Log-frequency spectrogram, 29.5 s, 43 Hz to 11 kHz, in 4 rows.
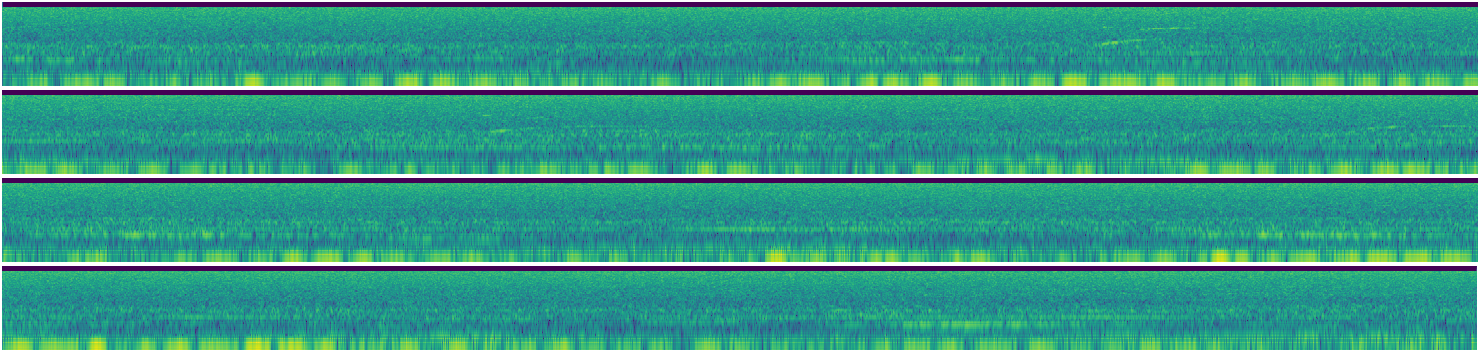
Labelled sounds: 5.5	6.0	humpback whale, 0.80 to 2.0 kHz
10.2	10.5	humpback whale, 0.93 to 1.1 kHz

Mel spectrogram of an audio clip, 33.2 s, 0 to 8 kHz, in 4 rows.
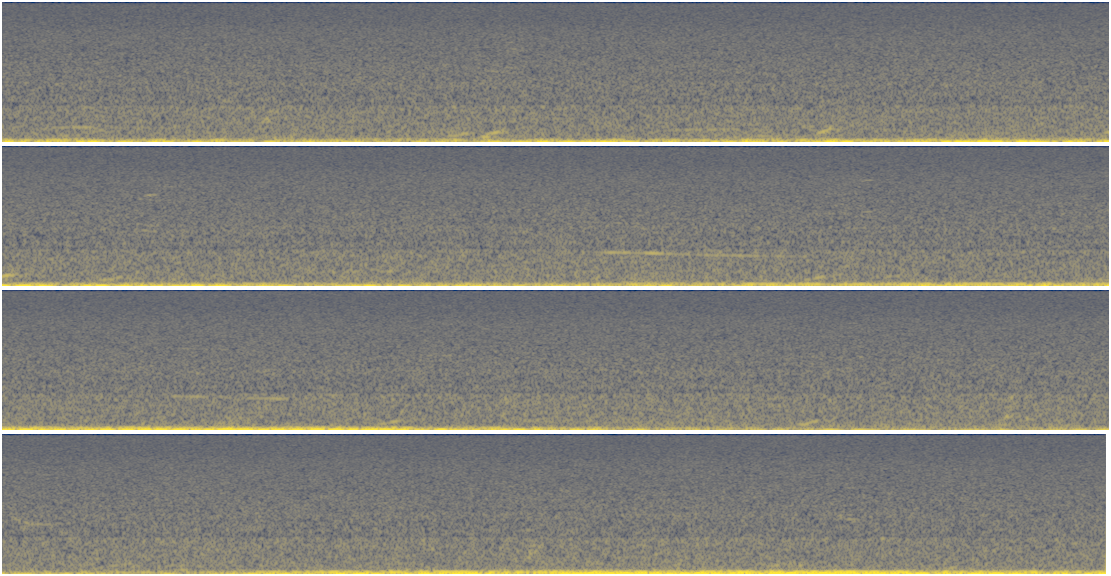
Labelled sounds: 25.0	25.3	humpback whale, 0.96 to 1.2 kHz

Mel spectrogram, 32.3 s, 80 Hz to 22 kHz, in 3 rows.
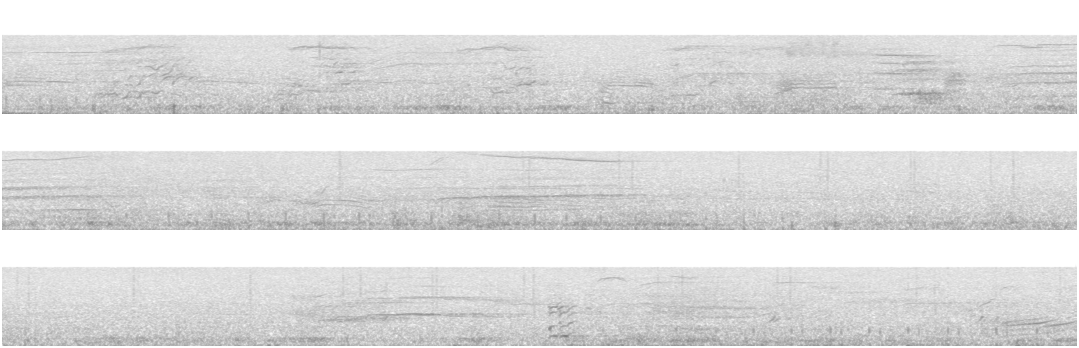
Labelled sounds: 2.7	4.3	killer whale, southern resident, 0.55 to 5.8 kHz

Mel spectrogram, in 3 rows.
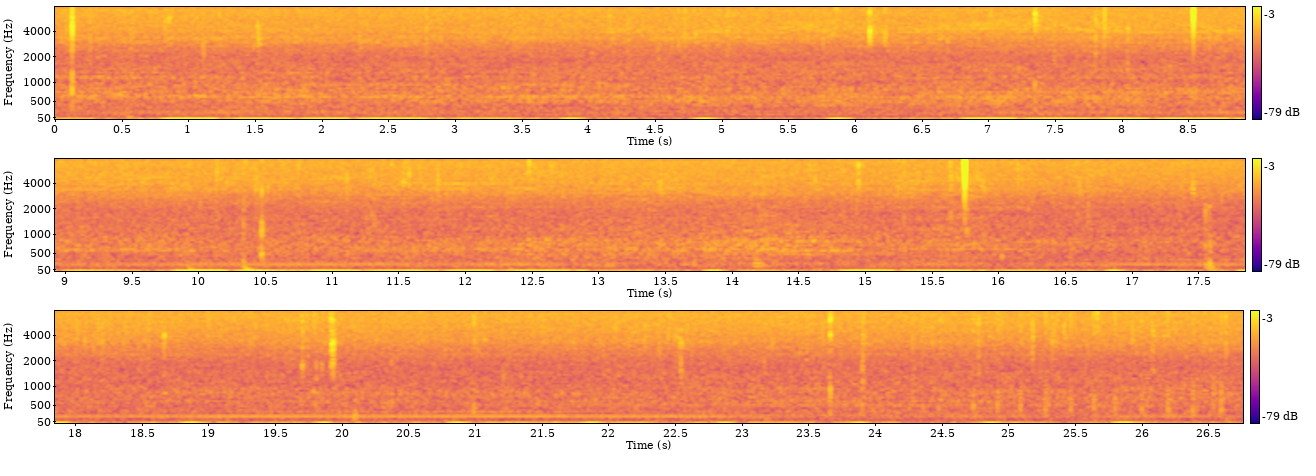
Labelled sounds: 16.8	21.8	vessel noise, 0 to 8.0 kHz

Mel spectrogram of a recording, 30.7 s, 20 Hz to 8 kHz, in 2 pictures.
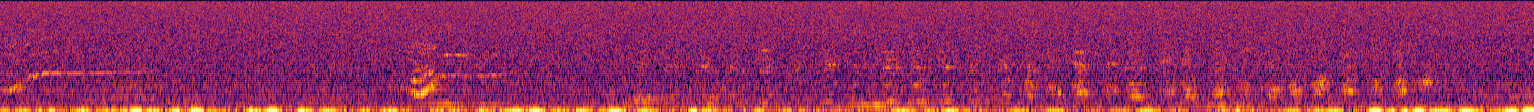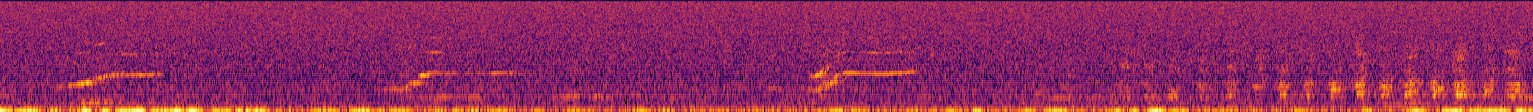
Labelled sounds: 0.3	1.2	humpback whale, 0.80 to 1.1 kHz
4.4	5.4	humpback whale, 0.80 to 1.9 kHz
16.2	16.9	humpback whale, 0.80 to 1.1 kHz
19.5	19.9	humpback whale, 0.83 to 1.2 kHz
23.4	24.5	humpback whale, 0.80 to 1.3 kHz

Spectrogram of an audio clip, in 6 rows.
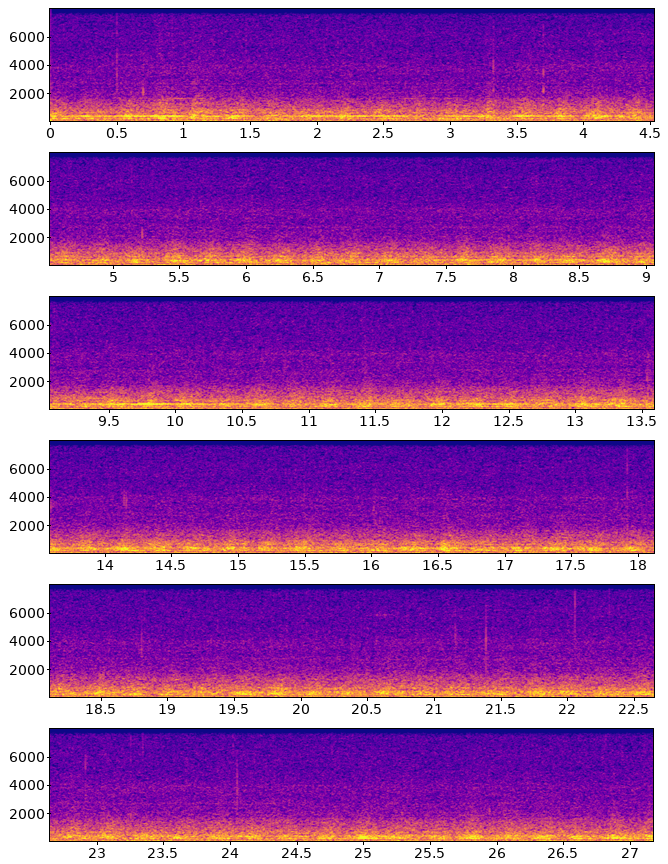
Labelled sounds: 21.4	26.4	vessel noise, 0 to 8.0 kHz

